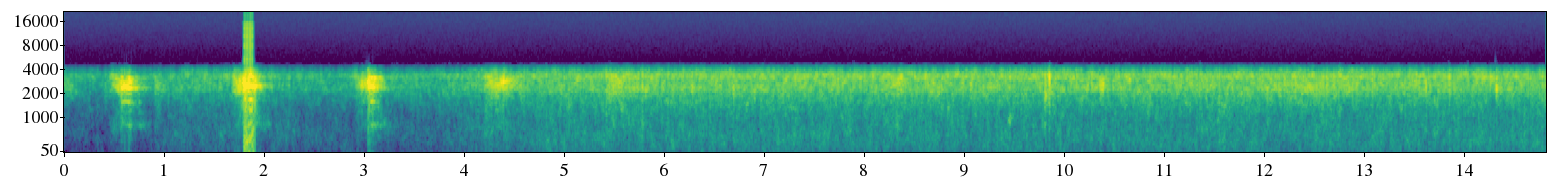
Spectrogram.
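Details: 7-year-old cat with coughing attacks a couple times a month, seeming to swallow coughed-up mucus or fluid, no hairballs: four short, sharp hacking coughs, then steady faint breathing hiss.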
